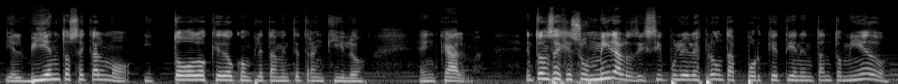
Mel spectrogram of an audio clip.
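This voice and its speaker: A man's voice: high-pitched, normal speed, a little mellow, soft background music. A man preaching an online sermon and leading prayer, speaking earnestly. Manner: earnest, rising to fervent prayer. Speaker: pastor.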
